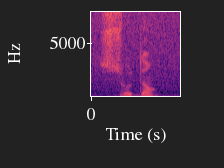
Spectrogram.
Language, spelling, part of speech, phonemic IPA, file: French, Soudan, proper noun, /su.dɑ̃/, Fr-Soudan.ogg
- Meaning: Sudan (a country in North Africa and East Africa)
